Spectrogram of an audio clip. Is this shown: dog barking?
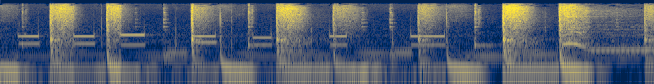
no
